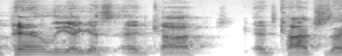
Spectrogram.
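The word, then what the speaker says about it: Ed Koch: Uh that's uh and then and uh apparently I guess Ed Cot Ed Cotch, is that how you pronounce his name? Yeah. Right. Ed Cotch. Ed Cotch. Yeah. Yeah, that's how you pronounce him.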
